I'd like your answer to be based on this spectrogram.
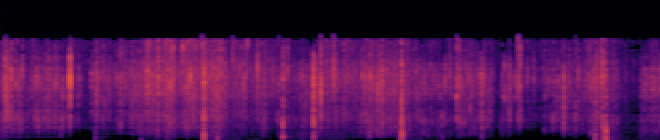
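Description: A filled Teekanne paper tea packet (loose-leaf) is squeezed and crinkled with the fingertips. Soft, papery crinkles with brief sharp snaps sound at irregular intervals over a faint hiss.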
